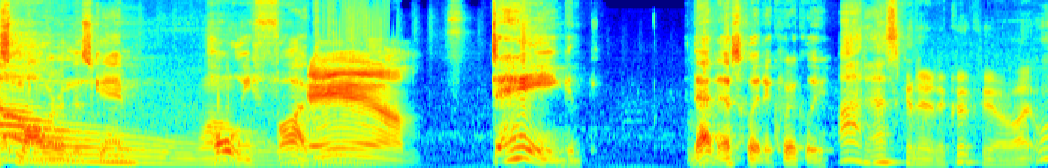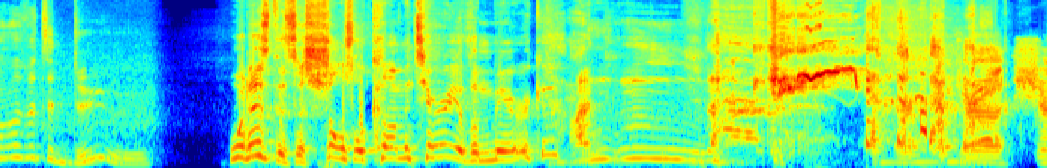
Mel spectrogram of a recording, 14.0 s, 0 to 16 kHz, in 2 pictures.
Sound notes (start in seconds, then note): 11.1 gasps and grunts in shock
